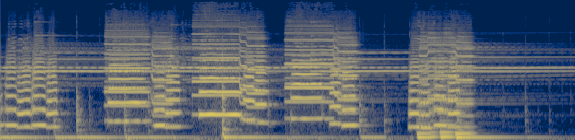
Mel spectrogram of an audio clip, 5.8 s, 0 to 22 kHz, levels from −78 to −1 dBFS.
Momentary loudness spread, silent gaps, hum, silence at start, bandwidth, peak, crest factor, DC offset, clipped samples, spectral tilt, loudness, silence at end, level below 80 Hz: 13 LU; none; none; 0 s; over 20 kHz; 0 dBFS; 14 dB; under 0.1%; under 0.1%; -2.5 dB/octave; -13 LUFS; 0 s; -40 dBFS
